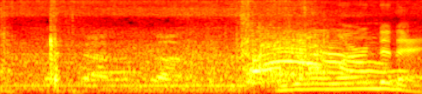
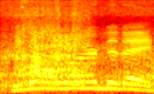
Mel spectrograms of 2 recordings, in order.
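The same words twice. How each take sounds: First: Slow, drawn-out taunt; gloating. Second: Said in the usual way. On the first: Real, not acted. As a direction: savour every word slowly. Gloating at an arrest.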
